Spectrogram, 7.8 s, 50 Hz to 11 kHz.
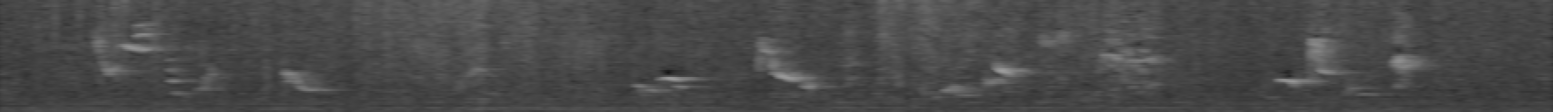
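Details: Newly arrived dark honey bee queen, recorded 6/5/13: steady low droning hum with layered overtones that holds throughout, while bright short bird chirps and whistles dot the background.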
